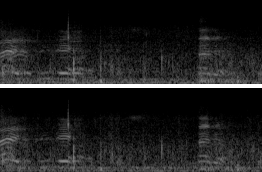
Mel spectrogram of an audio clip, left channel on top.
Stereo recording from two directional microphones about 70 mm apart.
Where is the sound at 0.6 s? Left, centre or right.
Right.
